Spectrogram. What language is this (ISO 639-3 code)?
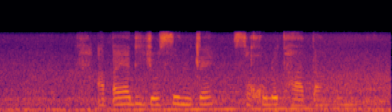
tsn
